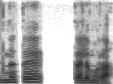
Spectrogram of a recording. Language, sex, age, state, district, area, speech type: Malayalam, female, 45-60, Kerala, Pathanamthitta, rural, spontaneous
